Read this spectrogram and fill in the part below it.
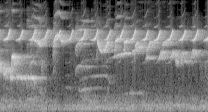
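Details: Bar-winged prinia singing as a lure for silent birds: bright repeated high chips, about two to three per second, alongside a couple of long level whistles early on.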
